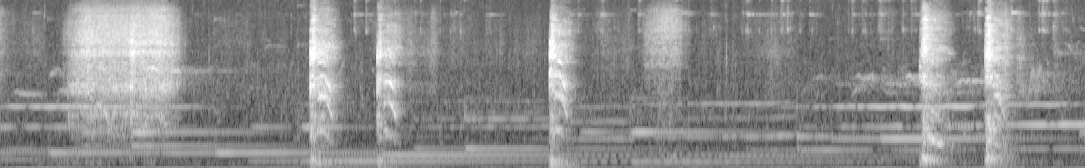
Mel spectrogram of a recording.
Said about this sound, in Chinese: 现在感冒咳嗽有点严重，所以挺不好意思的，就老是不好那个啥，老是不播，就其实不是我不想播，是我真的太难受了，你知道吗？我就不能说话，说话嗓子就痒。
